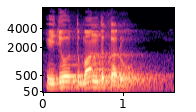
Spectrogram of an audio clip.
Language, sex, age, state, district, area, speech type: Maithili, male, 60+, Bihar, Madhubani, rural, read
